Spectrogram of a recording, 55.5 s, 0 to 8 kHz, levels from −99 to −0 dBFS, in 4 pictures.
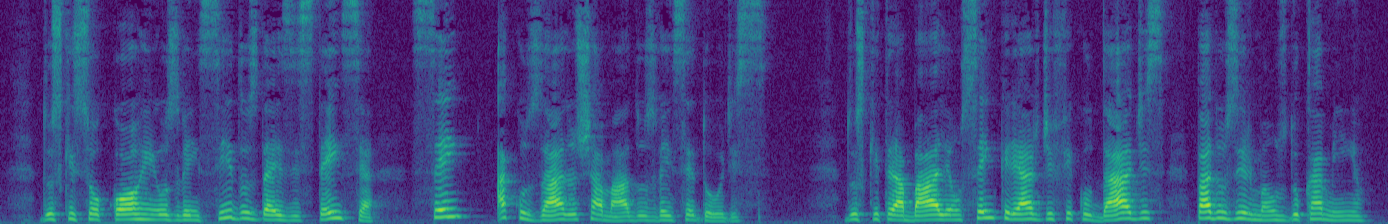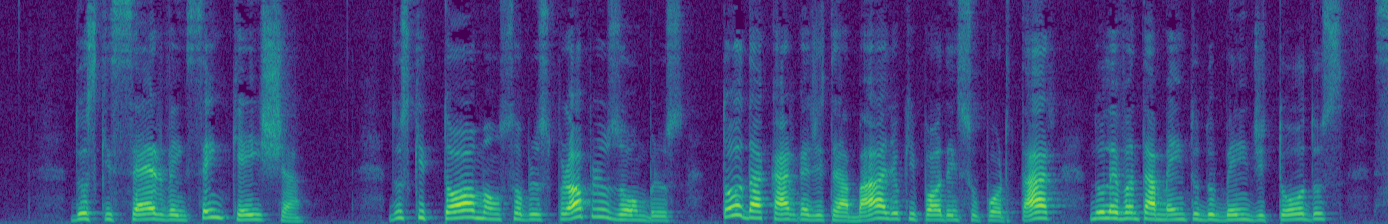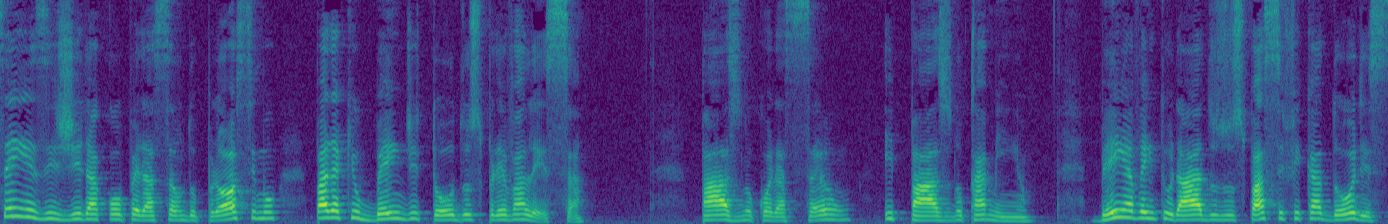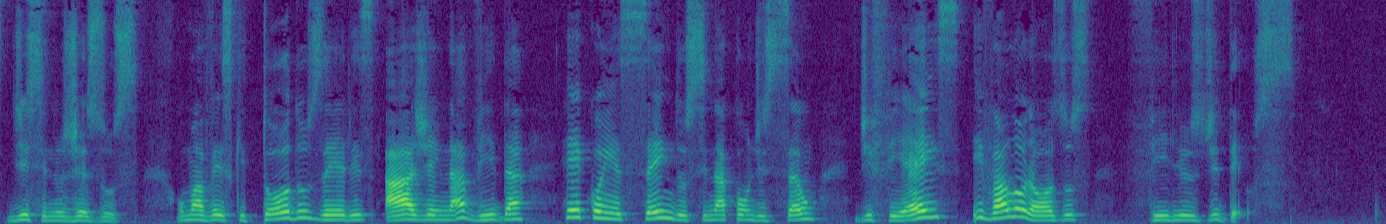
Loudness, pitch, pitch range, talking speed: -25 LUFS, 175 Hz, 160-210 Hz, 100 wpm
